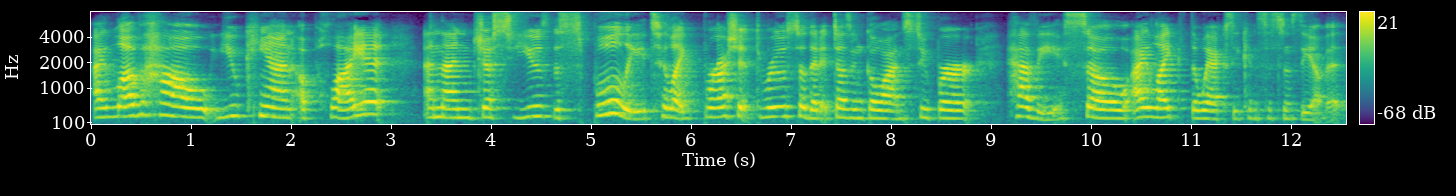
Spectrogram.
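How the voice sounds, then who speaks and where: A woman speaks at a very slow pace in a high pitch. Audible room echo fills the recording. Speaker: beauty vlogger. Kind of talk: product review. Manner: casual, with filler words.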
